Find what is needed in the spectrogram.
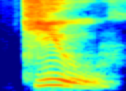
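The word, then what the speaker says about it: queue: Uh, uh, It's very it's very complicated when we see the writing, yeah, but actually the words, but actually the pronunciation is like Q, ya, ya, itu antrian kan?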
